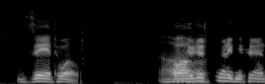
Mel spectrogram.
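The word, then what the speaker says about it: X Æ A-12: Musk naming his kid XAEA12, some weird Zeta 12. Zeta 12. No, Zaya. That's how I pronounce it. Zaya. Zaya. If you take the X and then the AE and then the A, Zaya 12.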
